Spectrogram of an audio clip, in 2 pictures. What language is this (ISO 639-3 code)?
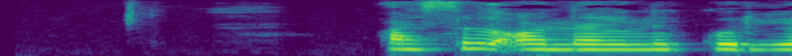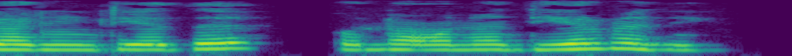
uzb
